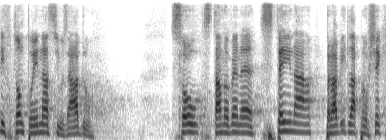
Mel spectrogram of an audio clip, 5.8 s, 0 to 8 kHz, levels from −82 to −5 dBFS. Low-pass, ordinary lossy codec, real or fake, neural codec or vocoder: 7.2 kHz; Opus, 64 kbps; fake; codec, 16 kHz, 1.1 kbps, Voila-Tokenizer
